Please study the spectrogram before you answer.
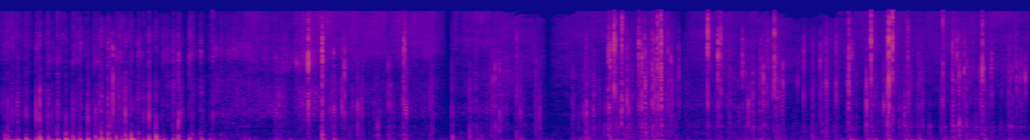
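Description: An empty, flat Amazon kraft-paper padded mailer is crinkled, then rubbed and scratched with fingertips and short nails. Dense, bright crackles and sharp papery snaps ride over a low rumbling handling noise that is strongest in the first two seconds. Quieter stretches of soft scratching follow, broken by bursts of crisp crinkling.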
